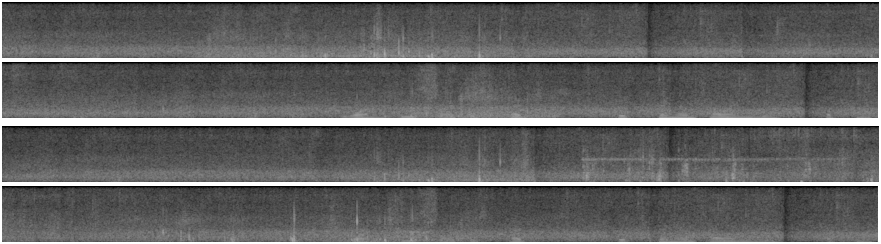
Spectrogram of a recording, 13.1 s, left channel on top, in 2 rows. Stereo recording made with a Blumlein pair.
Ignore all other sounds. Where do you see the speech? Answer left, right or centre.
centre.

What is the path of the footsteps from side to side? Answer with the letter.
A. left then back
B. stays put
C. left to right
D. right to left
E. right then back
E.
